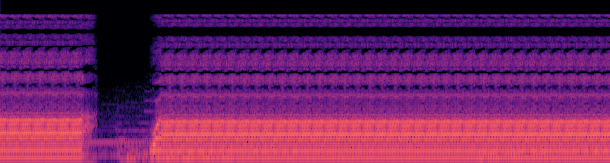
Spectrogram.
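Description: A computer text-to-speech voice holds a long, flat-pitched "waaaa" as a cartoon character's crying. The first note breaks off about a second in, and a second, longer "waaaa" follows at the same pitch for about five seconds.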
